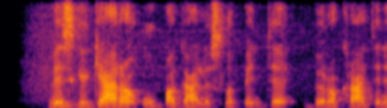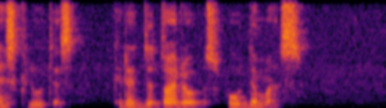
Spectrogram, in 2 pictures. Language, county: Lithuanian, Kaunas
